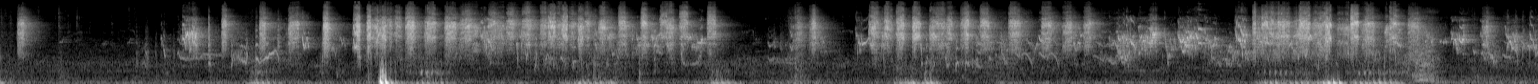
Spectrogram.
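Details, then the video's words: Australian parrots chirping in a busy flock: dense rapid high chirps and squawks in bursts, a short pause near the middle, a thud around four seconds, low rumbles beneath. "Australian parrot Beautiful birds chirping sounds"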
